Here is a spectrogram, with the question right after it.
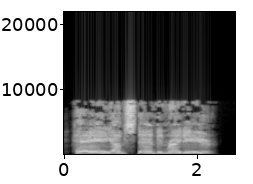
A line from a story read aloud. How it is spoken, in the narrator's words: Lauren, shout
